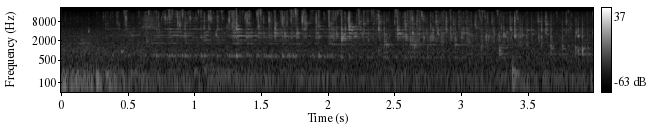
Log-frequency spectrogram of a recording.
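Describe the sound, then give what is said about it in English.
A thin stream of hot water, poured slowly in a circular motion, trickles and drips steadily over coffee grounds, a soft continuous liquid patter with no talking. “You just want to pour it slowly in a circular motion.”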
